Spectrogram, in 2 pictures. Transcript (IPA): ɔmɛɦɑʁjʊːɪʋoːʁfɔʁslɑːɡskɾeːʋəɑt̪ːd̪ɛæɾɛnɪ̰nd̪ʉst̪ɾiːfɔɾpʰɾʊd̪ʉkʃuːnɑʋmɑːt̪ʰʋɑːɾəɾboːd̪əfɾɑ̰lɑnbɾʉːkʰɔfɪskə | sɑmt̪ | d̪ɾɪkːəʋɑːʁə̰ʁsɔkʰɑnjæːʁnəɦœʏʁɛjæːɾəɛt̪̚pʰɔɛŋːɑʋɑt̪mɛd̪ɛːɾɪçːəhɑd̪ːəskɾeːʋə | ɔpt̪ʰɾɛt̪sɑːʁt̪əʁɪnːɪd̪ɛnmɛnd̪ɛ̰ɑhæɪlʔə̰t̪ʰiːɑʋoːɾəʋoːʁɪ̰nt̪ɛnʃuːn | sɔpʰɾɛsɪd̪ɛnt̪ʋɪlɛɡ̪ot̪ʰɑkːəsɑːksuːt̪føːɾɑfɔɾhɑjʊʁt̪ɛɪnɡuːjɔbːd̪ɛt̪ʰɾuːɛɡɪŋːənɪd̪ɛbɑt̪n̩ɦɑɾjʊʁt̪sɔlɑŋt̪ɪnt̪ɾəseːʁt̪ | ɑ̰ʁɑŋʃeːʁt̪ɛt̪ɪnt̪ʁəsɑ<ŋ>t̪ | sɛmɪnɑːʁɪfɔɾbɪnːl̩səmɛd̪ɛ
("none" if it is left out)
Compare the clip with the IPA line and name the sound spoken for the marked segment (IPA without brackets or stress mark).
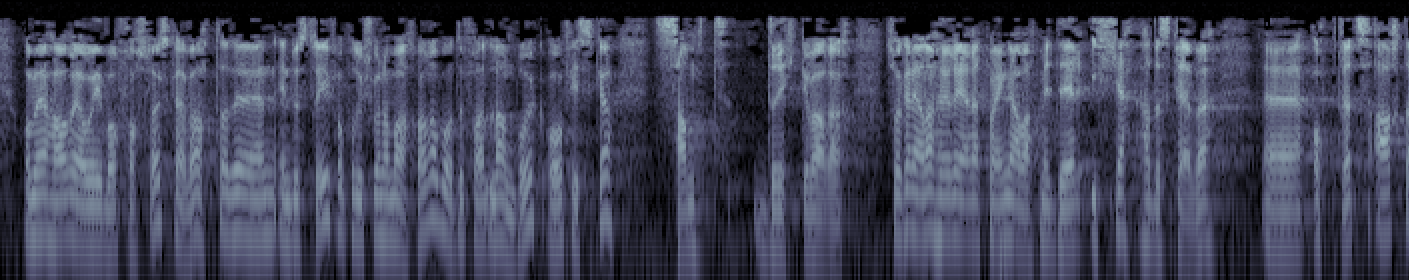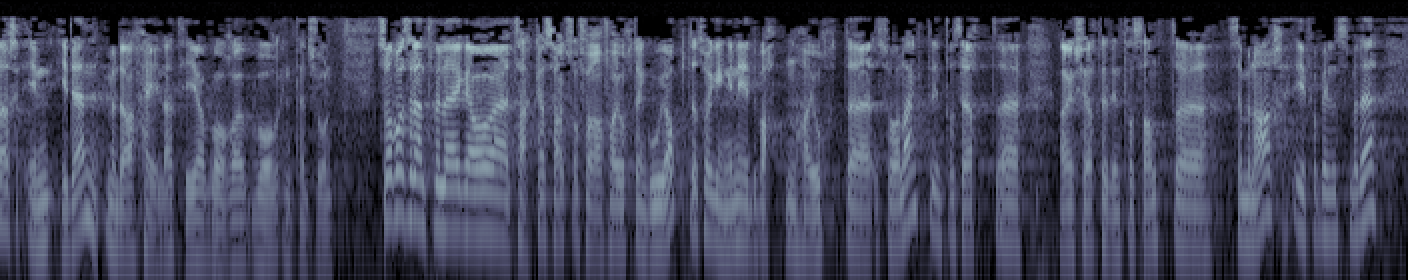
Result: n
